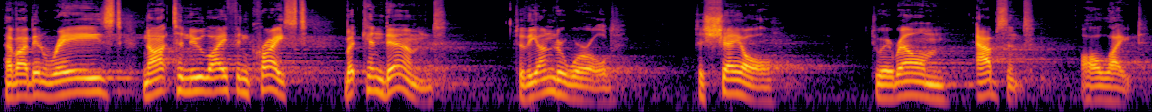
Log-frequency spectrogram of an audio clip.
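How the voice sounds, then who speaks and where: A man's voice: mid-range voice, takes it slowly, pauses often, lightly acted. A man preaching voices the apostle Paul as a bewildered man asking anxious questions, with a long hall reverb. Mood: fearful. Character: bewildered apostle newly awoken in darkness.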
